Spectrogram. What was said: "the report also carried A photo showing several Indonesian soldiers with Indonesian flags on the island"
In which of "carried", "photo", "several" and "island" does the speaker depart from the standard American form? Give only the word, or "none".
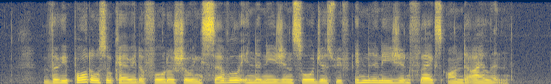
none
